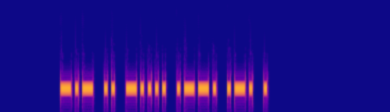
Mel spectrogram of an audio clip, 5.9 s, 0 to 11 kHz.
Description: Morse code, heard as a keyed tone, about 22 wpm, 700 Hz. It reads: KI6PRE
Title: USA Call Signs - 6 Characters - 22wpm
